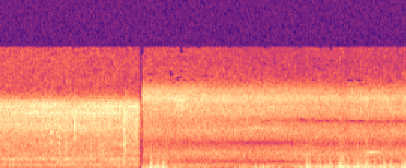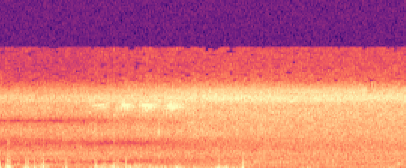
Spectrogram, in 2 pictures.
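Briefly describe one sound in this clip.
A monkey calls out close by.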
